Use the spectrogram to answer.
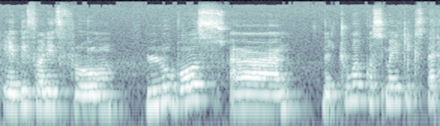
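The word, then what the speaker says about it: Luvos: So next one we have a mask, and this one is from Lubos Natura Cosmetics. That's how you pronounce it, Lubos.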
